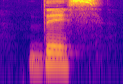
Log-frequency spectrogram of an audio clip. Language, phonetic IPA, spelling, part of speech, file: Ukrainian, [dɛsʲ], десь, adverb, Uk-десь.ogg
- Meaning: somewhere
